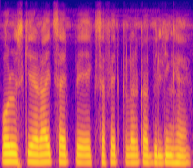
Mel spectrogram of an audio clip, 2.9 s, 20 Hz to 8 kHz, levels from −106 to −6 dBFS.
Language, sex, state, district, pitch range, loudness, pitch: Hindi, male, Arunachal Pradesh, Lower Dibang Valley, 125-140 Hz, -17 LUFS, 135 Hz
